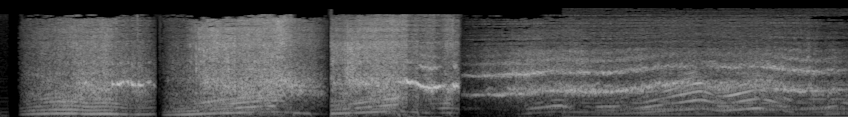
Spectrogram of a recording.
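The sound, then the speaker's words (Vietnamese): Loud, high tire screeches from an old Ford car braking hard to a stop, four sustained squealing bursts in a row, the last one longest with wavering pitch. “có chiếc xe Ford cũ chạy tới rồi đạp thắng ngừng ken két bên tôi”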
